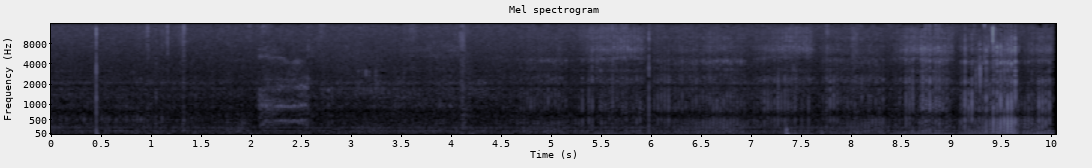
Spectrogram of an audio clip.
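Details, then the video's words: Bennie, a special needs cat with the rare genetic disorder Axenfeld-Rieger syndrome, at Calico Junction Sanctuary, purring in a soft, steady low rumble, with brief rustles, a short higher noise near two seconds and louder handling sounds toward the end. "Purr Box Bennie the Special Needs Cat"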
